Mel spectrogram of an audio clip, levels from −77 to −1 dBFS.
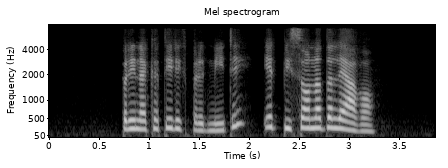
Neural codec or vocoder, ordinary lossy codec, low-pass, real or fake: codec, 16 kHz, 0.2 kbps, FocalCodec; MP3, 48 kbps; 7.2 kHz; fake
